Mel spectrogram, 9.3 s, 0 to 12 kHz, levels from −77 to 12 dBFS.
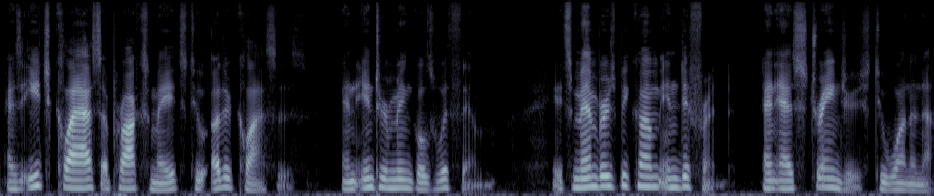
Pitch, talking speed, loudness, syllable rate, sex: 145 Hz, 135 wpm, -21 LUFS, 4.9 syllables/s, male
